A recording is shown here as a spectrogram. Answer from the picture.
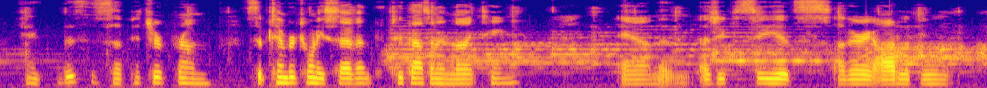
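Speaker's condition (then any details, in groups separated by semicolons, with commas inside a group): No condition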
